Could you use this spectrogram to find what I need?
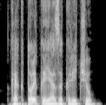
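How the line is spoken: Whispered. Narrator (Russian): прошептал Джек Ричарду

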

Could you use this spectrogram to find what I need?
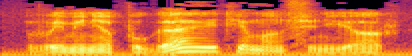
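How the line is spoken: Low, mock-fearful. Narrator (Russian): сказала она вполголоса с притворно боязливой улыбкой

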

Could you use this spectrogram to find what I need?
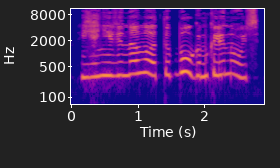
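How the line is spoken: Sobbing. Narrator (Russian): вновь зарыдала Эстер

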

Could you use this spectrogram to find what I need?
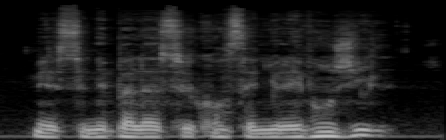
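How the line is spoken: Murmured. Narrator (French): murmurait Margaret

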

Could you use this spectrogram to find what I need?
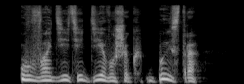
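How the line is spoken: Hissing over shoulder. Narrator (Russian): Прошипела я через плечо Вильгельмине

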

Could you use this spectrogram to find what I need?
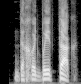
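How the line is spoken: Growl through clenched teeth. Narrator (Russian): стиснув зубы, прорычала девица

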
